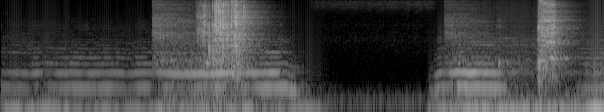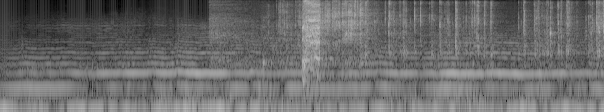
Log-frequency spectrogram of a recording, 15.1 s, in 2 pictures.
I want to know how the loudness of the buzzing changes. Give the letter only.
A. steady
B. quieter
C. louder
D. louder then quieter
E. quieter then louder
C.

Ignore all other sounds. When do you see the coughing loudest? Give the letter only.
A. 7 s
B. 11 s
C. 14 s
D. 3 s
B.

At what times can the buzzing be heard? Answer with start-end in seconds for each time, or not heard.
0.0-15.0.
